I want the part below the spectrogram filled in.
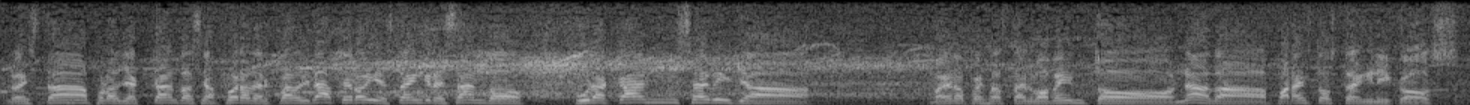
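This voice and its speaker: High-pitched Mexican wrestling commentator, a man. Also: normal speed. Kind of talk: live lucha libre play-by-play commentary. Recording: noisy old TV sports broadcast. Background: arena noise.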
